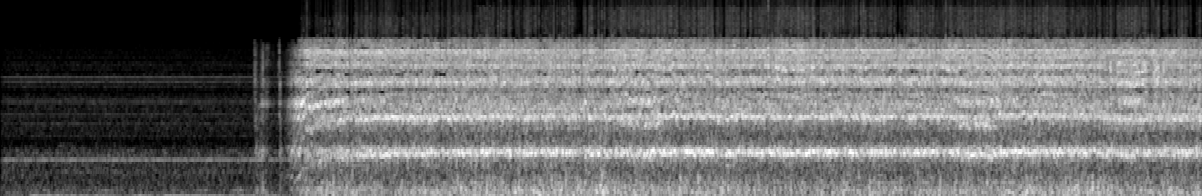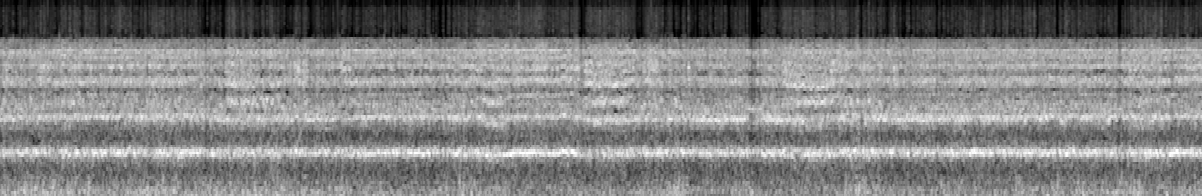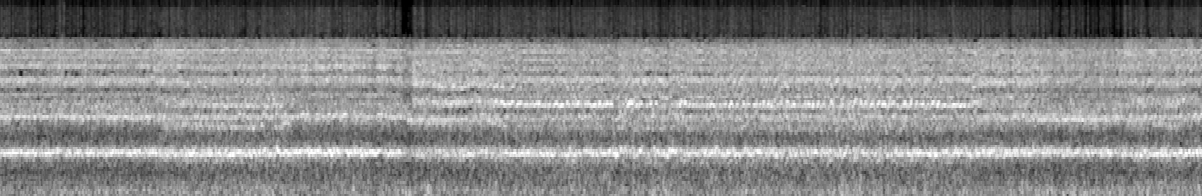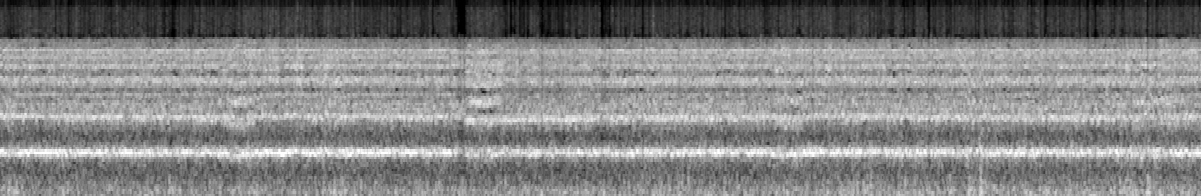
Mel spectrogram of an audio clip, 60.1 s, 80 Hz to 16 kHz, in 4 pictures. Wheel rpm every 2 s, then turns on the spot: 0, 20, 210, 230, 230, 230, 230, 230, 230, 230, 230, 230, 230, 230, 230, 230, 220, 220, 210, 210, 210, 230, 220, 230, 230, 230, 230, 230, 240, 230.
none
